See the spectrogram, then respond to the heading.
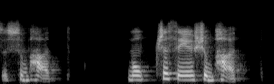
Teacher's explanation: ಶುಭಾತ ಅಂದ್ರೆ ಮತ್ತೆ ಅ ಕೂಡುತ್ತೆ, ತಪ್ಪಾಗುತ್ತೆ.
